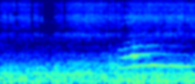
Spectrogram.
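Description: A cat gives a single faint meow, a short rising-then-falling call over quiet background noise, with no one talking.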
